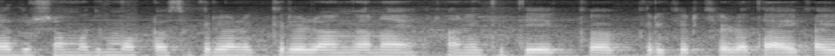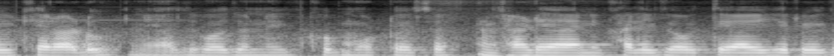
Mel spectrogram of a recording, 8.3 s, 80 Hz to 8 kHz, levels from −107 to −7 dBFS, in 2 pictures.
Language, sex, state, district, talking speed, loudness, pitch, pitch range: Marathi, male, Maharashtra, Chandrapur, 170 wpm, -22 LUFS, 145 Hz, 140-145 Hz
